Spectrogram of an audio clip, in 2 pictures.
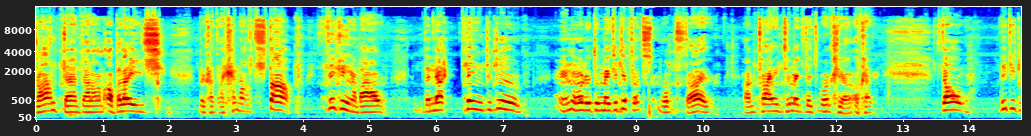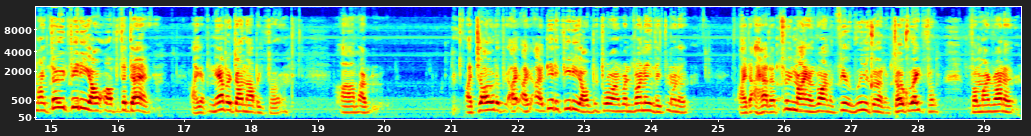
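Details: Adult man who is deaf, speaking English; deaf speech.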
